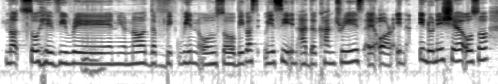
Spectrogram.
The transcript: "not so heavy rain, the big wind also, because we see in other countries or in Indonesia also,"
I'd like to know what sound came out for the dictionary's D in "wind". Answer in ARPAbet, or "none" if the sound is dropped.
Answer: none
